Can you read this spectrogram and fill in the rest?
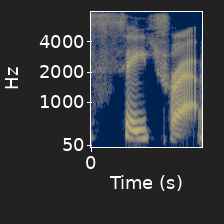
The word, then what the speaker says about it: satrap: how do you pronounce that word? Sat? – In the Grover says satrap. – Okay, see, I say satrap, but satrap.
